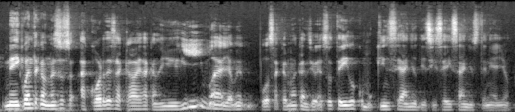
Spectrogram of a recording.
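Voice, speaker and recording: Middle-aged Costa Rican man, relaxed rambling storyteller, chuckles between stories. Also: mid-range voice, rapid-fire. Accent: Costa Rican Spanish. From Costa Rica. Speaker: podcast guest, singer. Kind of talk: casual conversational storytelling.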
